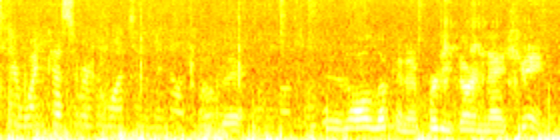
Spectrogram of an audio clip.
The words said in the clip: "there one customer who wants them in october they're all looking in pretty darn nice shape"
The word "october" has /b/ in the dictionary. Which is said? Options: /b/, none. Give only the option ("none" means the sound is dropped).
none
